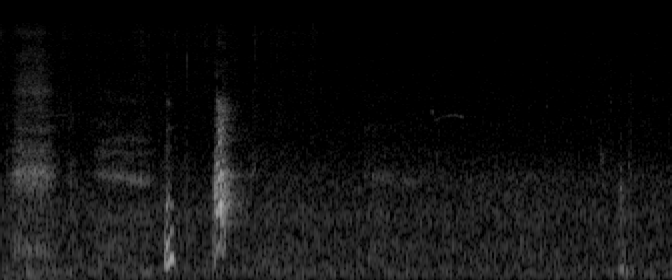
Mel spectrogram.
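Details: Excited puppies at play over a pine cone, one having just found it again; two sharp, high yips in quick succession near the start, then quiet with a faint later squeak and soft background noise.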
